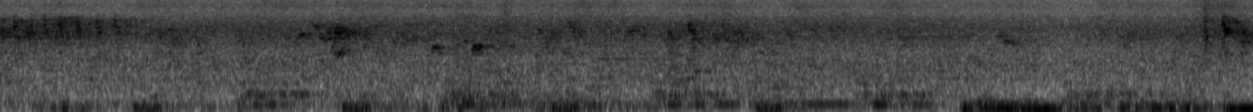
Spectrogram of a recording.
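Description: Low, gusting rumble of wind buffeting the microphone, growing louder about five seconds in.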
